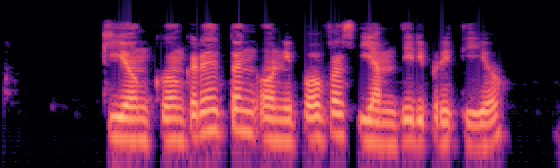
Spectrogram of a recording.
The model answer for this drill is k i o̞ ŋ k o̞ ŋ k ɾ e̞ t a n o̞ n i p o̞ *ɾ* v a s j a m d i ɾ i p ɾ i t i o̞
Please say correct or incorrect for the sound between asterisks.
incorrect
